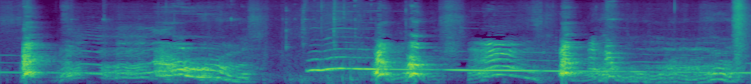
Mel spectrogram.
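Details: Two Bullmastiffs singing along to noises being made, long howls gliding slowly downward with rich harmonics, overlapping tones and short broken yelps from both dogs, brief pause near the middle.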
